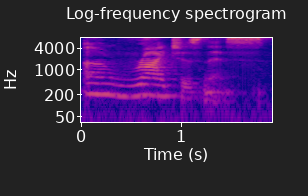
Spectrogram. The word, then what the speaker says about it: unrighteousness: Lembrando que o GH é mudo, então fica right, righteousness.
